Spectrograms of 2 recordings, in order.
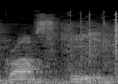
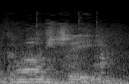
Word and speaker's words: Gramsci: If you're in Britain, it's pronounced Gramsci. That's how the Brits pronounce it. But in the United States, we say Gramsci.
